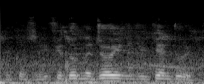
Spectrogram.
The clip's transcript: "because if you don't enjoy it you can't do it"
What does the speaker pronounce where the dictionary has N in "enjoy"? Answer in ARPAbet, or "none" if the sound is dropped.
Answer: none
